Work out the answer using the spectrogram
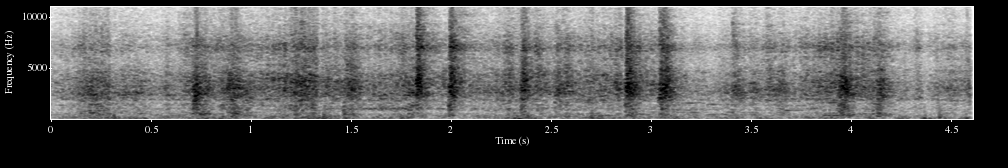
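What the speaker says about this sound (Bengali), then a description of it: "তো ট্রেনটি মোটামুটি গতি তুলেছে এই যে দেখতে পাচ্ছেন বেশ গতিতে ছুটছে" The Surma Mail, a small local train in Bangladesh, runs through Bhairab Bazar Junction and gathers speed. From on board, a loud rumble carries rhythmic clickety-clack wheel beats over the rail joints.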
